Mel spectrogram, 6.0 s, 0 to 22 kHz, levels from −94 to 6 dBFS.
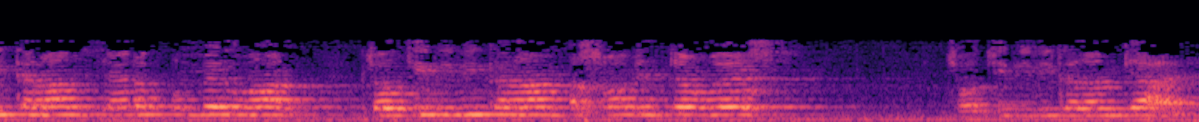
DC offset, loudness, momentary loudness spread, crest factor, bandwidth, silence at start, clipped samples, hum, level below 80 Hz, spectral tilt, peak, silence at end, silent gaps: under 0.1%; -24 LUFS; 15 LU; 14 dB; 5.8 kHz; 0 s; under 0.1%; none; -48 dBFS; -5.5 dB/octave; -8 dBFS; 0 s; none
